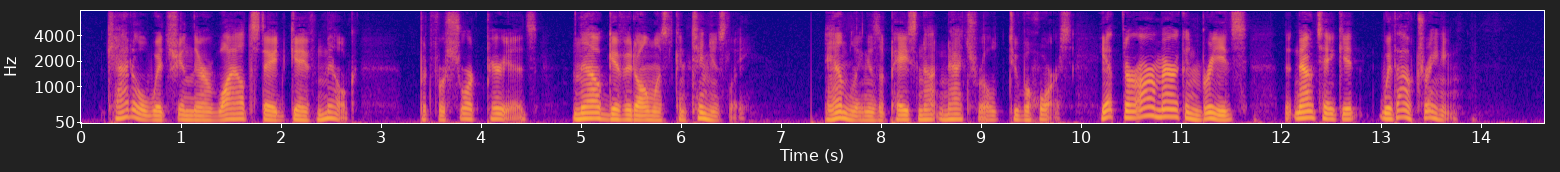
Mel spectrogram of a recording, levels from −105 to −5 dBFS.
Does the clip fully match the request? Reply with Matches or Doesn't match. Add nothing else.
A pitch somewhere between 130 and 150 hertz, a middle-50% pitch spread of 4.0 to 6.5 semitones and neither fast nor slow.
Matches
